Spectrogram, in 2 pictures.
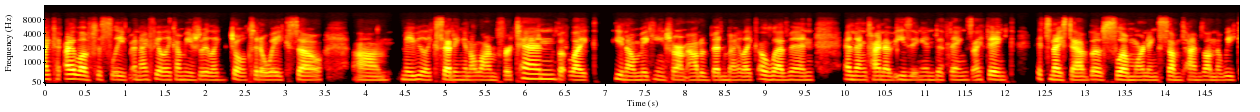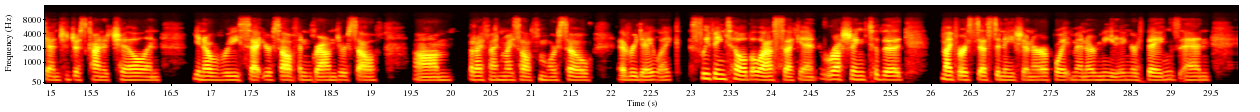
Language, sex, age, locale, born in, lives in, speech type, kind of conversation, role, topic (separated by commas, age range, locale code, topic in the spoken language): English, female, 25-29, en-US, United States, United States, conversation, unstructured, none, What does your ideal slow morning look like?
